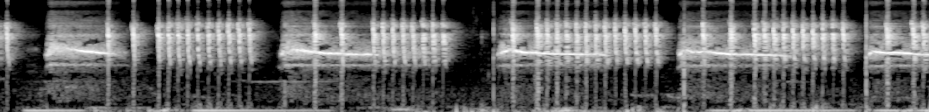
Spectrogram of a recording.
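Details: Bar-winged prinia, Indonesian ciblek or prenjak, singing eagerly: repeated phrases of rapid high ticking over a thin descending whistle, around two seconds each with short gaps, and a low hum in places.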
